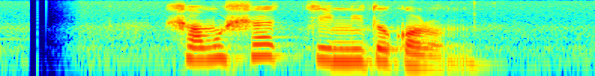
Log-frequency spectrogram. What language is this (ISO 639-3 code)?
ben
